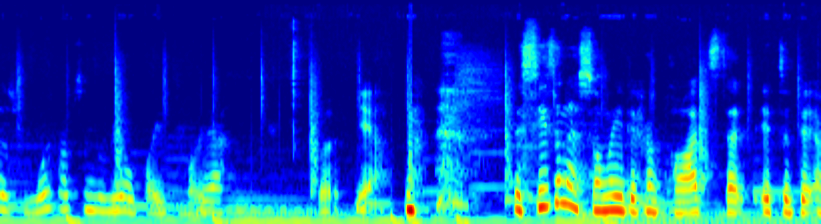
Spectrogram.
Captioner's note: laughs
